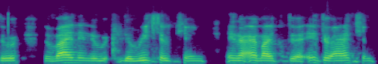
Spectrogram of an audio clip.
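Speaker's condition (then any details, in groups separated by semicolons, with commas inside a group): Cerebral palsy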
